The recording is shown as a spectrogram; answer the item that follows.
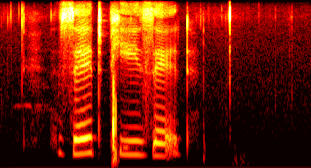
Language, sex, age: English, female, 19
